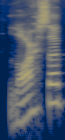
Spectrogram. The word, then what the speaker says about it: Larsa: Michael Jordan's son, Marcus Jordan, reportedly seeing Scottie Pippen's ex-wife, Larsa Pippen. That's how you pronounce hmm her.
